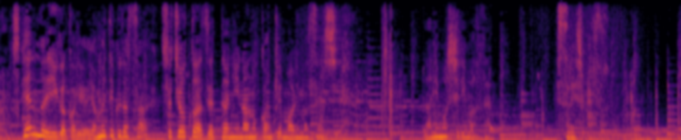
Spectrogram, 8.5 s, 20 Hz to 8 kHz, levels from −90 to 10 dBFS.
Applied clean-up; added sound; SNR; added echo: none; none; none; none.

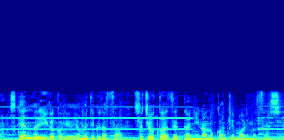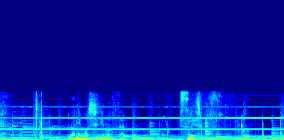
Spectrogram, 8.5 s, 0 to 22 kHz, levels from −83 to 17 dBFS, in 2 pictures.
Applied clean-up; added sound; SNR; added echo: none; Wind instrument, woodwind instrument; 17 dB; none.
